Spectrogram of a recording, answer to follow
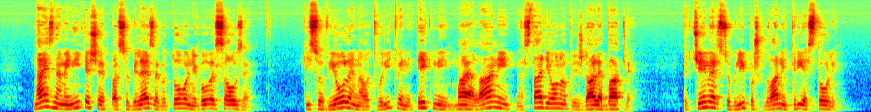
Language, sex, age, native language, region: Slovenian, male, 30-49, Slovenian, Drava region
